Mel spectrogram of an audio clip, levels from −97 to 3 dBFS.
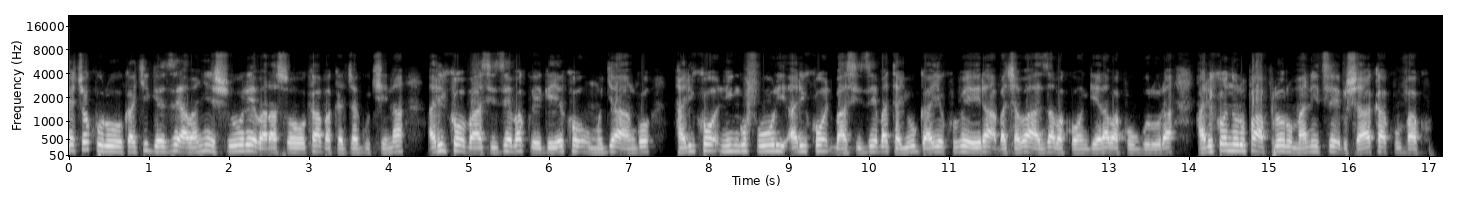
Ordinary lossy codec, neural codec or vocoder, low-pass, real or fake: AAC, 48 kbps; none; 7.2 kHz; real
